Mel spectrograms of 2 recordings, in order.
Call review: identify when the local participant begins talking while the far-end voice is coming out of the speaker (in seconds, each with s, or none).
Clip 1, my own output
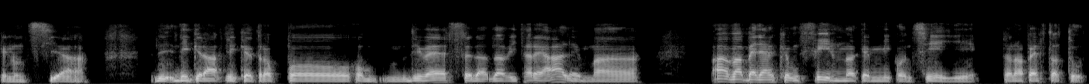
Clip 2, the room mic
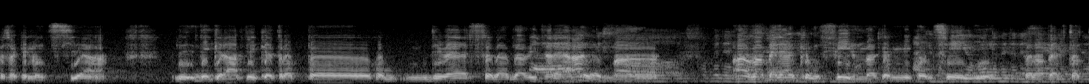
5.2 s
